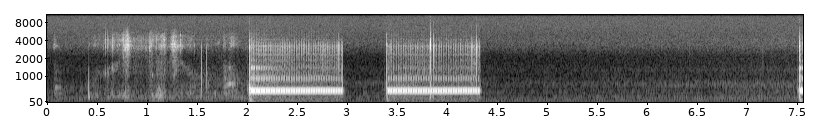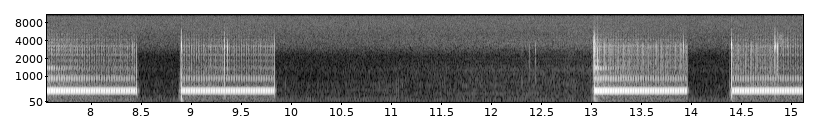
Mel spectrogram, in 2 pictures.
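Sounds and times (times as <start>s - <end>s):
telephone double ring tone: 2.0s - 4.4s, 7.5s - 9.8s, 13.0s - 15.1s.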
